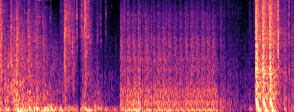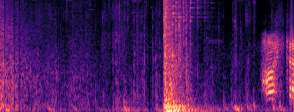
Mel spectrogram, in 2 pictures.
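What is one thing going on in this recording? A rifle fires a burst of loud shots close by.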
